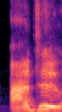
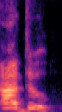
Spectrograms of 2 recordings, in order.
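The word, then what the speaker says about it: Adú: spelled a d u i do and it's called i do because the little african boy's name is i do i'm gonna watch that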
